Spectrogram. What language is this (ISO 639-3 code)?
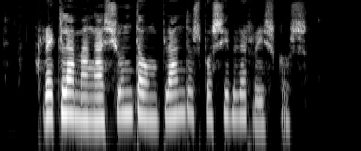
glg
